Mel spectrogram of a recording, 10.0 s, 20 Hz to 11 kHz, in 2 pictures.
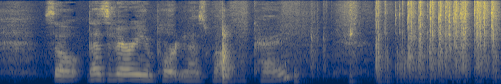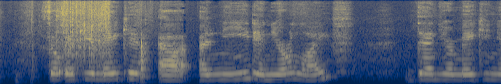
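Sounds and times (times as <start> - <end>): cards being shuffled: 3.0 - 6.5.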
